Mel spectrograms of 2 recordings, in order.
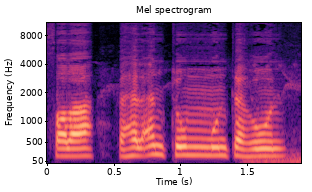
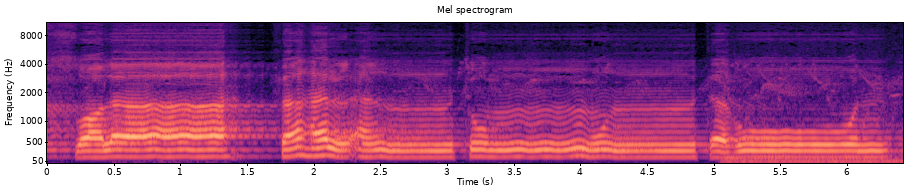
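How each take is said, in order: First: Read plainly, without elongations or careful articulation. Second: Read with elongated vowels and careful, precise articulation. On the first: The speaker calls it wrong. "membaca tanpa tajwid dan tanpa itqon" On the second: The speaker calls it right. "Bila dengan tajwid"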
